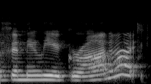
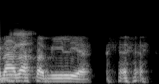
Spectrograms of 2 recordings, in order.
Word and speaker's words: Sagrada Familia: the famous monuments and what's it called, the Familia Grada, if I've pronounced that correctly. You're Spanish. You're not your Spanish, but your Spanish is probably better than me. Sagrada Familia.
